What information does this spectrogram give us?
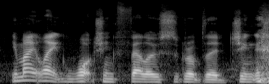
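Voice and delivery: words cracking up mid-line; giggling through "You might like watching fellows scrub their jing-"; breaking into laughter. Real, not acted. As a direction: lose it halfway through the line.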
